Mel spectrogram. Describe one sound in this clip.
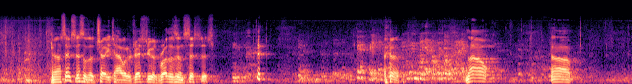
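An elderly man speaks calmly into a microphone through a loudspeaker.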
